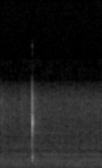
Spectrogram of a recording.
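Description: A single crisp mouse click, sharp and close, rises once from a quiet, steady background hum at a computer running the GDevelop game editor.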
